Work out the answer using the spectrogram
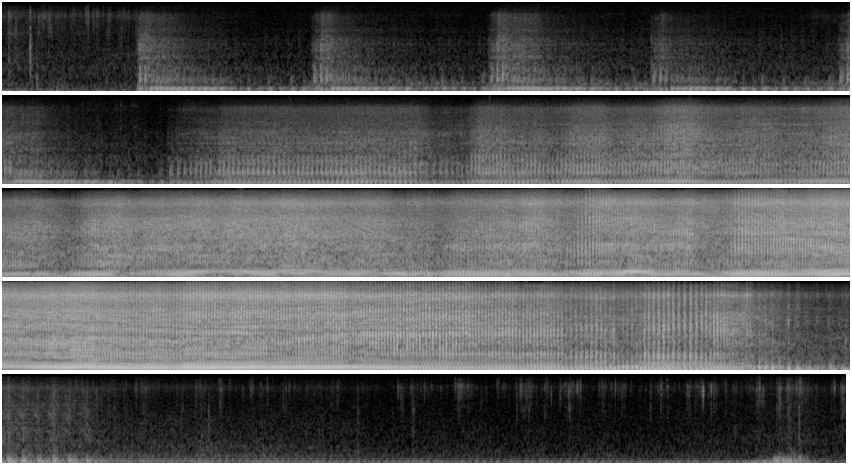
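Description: Four-stroke single-cylinder dirt bike engine running low with a few scraping knocks, then revving up and down and growing steadily louder for about ten seconds before cutting off suddenly.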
